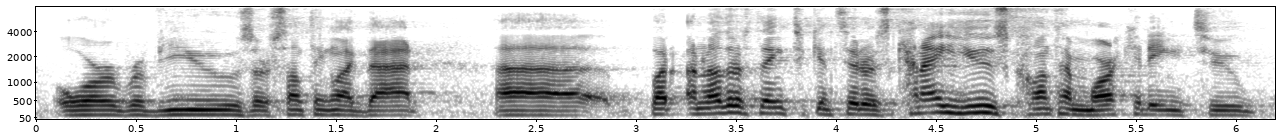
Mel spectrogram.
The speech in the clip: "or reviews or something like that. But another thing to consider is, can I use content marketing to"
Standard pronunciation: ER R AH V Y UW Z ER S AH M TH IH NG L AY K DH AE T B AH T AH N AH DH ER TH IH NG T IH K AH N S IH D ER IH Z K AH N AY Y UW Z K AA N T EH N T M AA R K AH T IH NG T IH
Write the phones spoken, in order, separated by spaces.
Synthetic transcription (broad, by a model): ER R AH V Y UW Z ER S AH M TH IH NG L AY K DH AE T B AH T AH N AH DH ER TH IH NG T IH K AH N S IH D ER IH Z K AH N AY Y UW Z K AA N T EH N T M AA R K AH T IH NG T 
